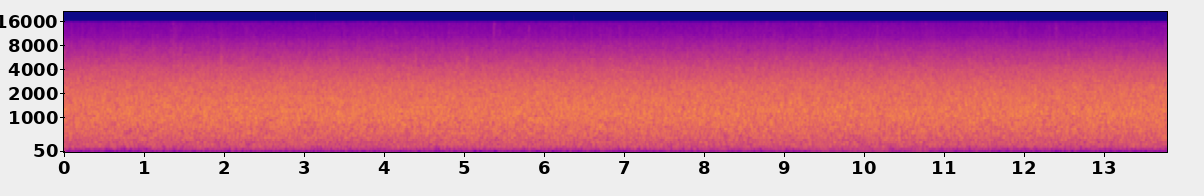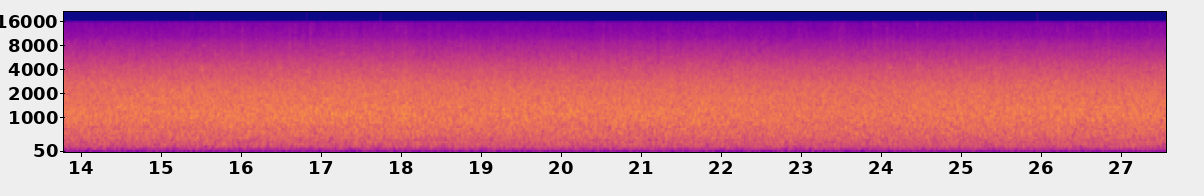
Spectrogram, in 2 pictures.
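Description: Loud, steady rainfall, a continuous even hiss of rain with no breaks or changes.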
